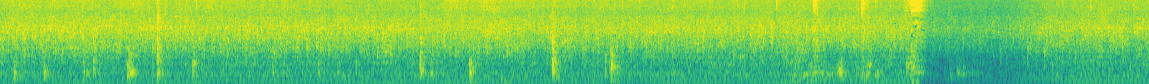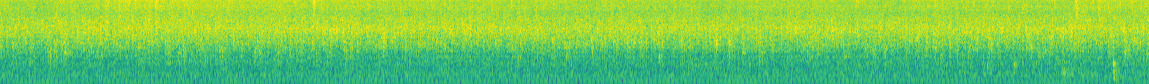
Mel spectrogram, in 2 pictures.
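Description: Chicken leg quarters frying in hot oil to crisp the skin: a steady sizzle with scattered sharp pops and clicks. About halfway through, a louder click is followed by a brief drop in the sizzle, which then builds back up.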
